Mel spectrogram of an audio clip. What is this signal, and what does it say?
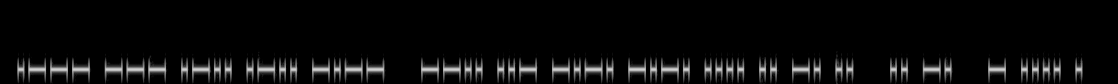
Morse code, heard as a keyed tone, about 22 wpm, 700 Hz. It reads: JOLLY ZUCCHINI IN THE
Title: Pangram Challenge v2 - 22wpm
